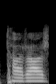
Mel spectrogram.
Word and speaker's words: Tarrare: tarrare diye yazılıyor. Nasıl okunur bu? Tarar falan diye Aynen tarar diye.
